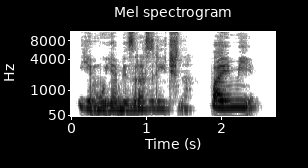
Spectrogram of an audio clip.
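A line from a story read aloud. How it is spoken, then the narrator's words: Hoarse strained voice. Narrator (Russian): просипела Ирина с надрывом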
